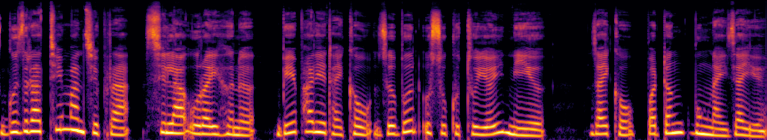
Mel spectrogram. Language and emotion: Bodo, neutral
